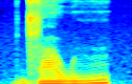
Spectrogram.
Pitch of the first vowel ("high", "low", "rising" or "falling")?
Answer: low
